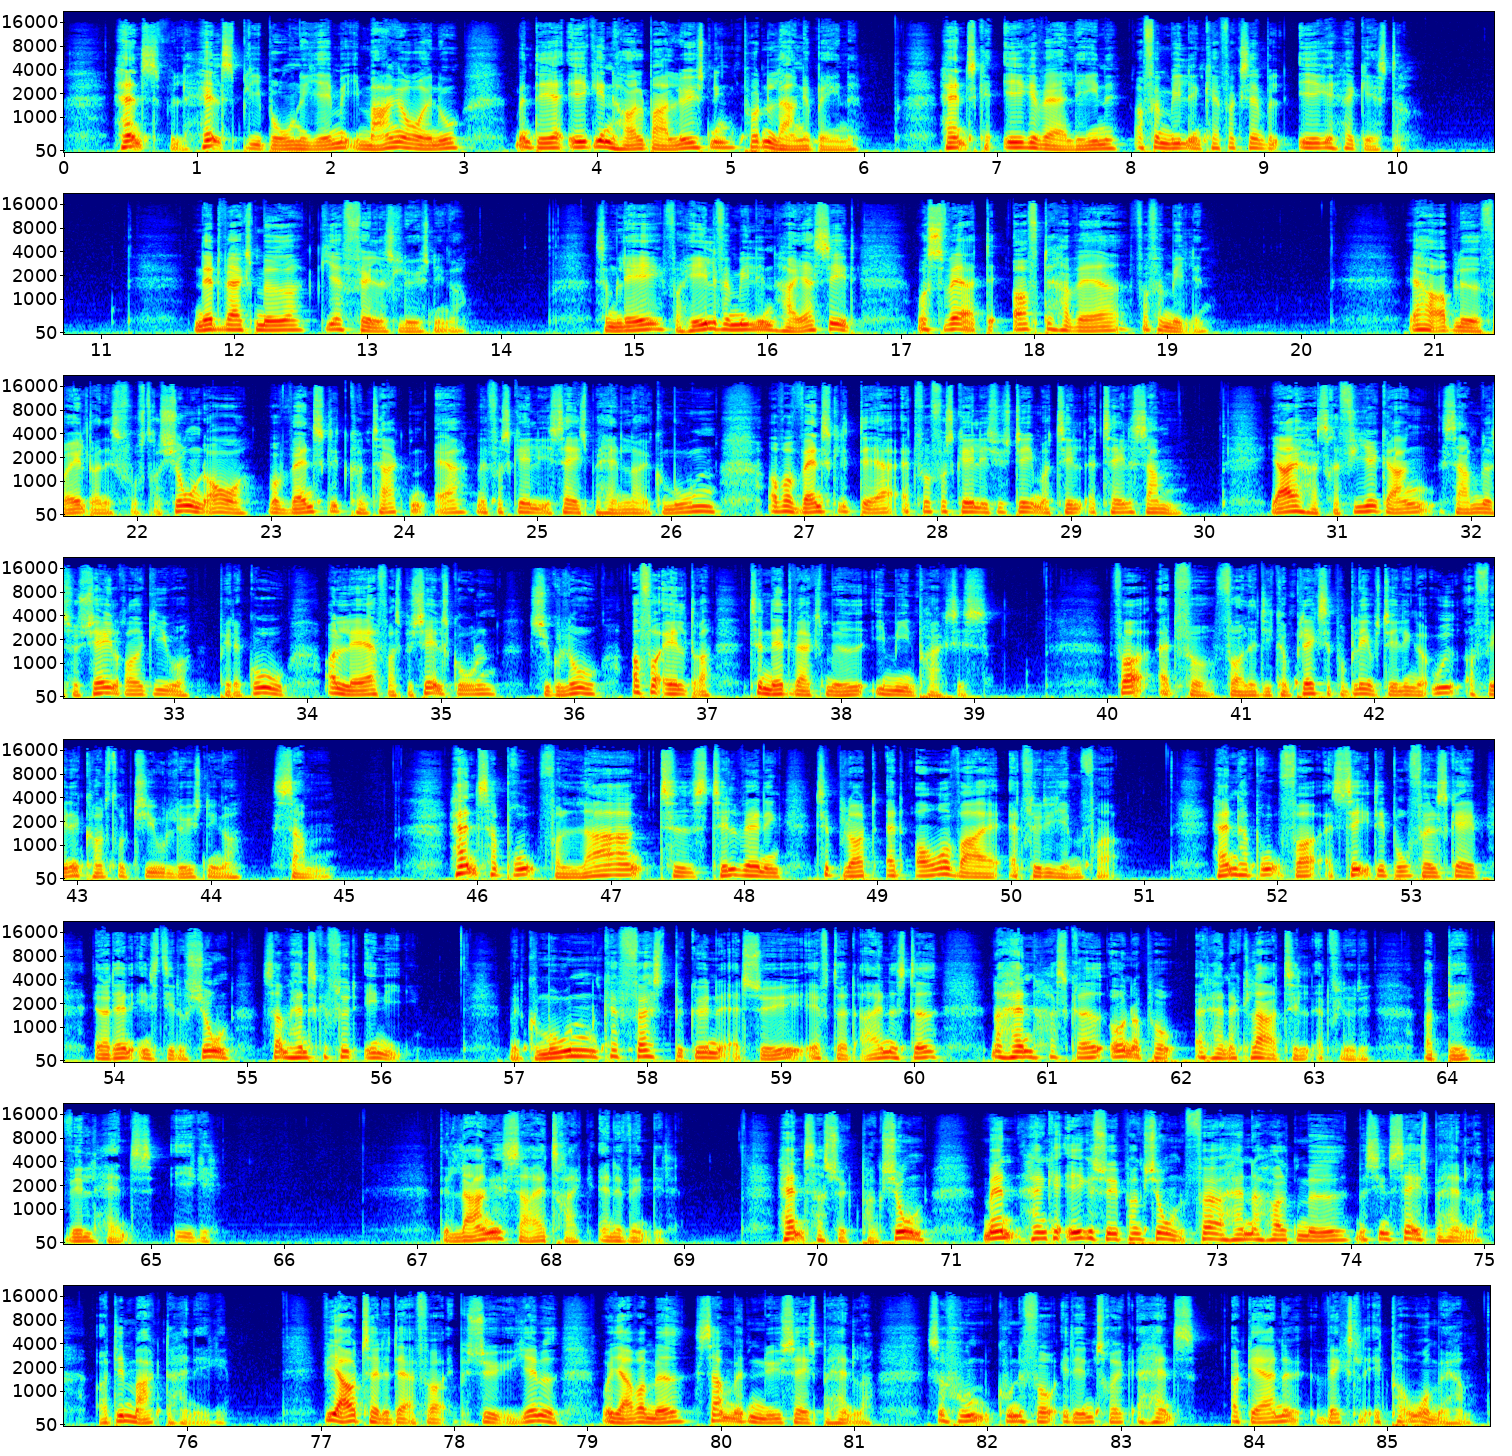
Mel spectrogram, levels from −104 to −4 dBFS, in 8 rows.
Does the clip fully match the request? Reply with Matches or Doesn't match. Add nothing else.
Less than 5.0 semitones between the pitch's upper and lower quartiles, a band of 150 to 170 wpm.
Doesn't match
